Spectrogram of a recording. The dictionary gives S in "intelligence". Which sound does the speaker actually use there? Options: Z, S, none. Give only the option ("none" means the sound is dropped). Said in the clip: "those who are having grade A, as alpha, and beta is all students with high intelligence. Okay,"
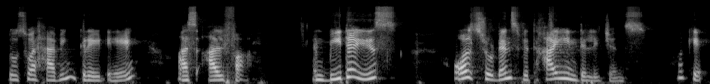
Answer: S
